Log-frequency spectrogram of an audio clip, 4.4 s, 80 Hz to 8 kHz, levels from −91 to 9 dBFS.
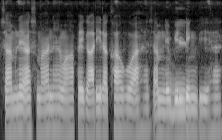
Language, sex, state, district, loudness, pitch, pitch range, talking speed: Hindi, male, Haryana, Jhajjar, -19 LUFS, 105 Hz, 105-110 Hz, 175 wpm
